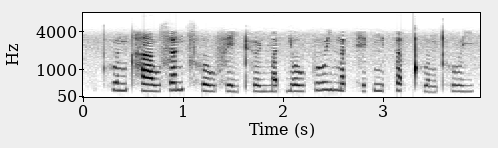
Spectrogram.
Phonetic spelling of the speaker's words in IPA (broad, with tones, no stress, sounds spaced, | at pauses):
kʷʰ ɐ˨ ŋ t̪ʰ aː˨˩ w s ɐ˥ n t͡sʰ o˨˩ w f e˨˩ j pʰ ɵ˨ ɥ m ɐ˧ k̚ j o˧ w k uː˥ j n̪ ɐ˧ k̚ h ɪ˨˥ k̚ ŋ ɪ˨˥ k̚ p ɐ˧ p̚ kʷʰ ɐ˨ ŋ t̪ʰ uː˧ j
